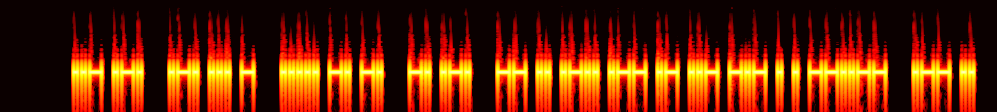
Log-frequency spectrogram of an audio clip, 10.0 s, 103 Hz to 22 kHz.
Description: Morse code, heard as a keyed tone, about 29 wpm, 700 Hz. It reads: UR RST 5NN NR MILWAUKEE, WI
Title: Practice QSO - Exchange 1 - Beginning - 30wpm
